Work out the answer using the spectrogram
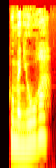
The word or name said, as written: humaniora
